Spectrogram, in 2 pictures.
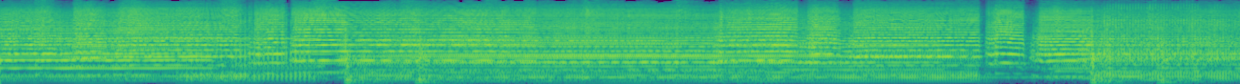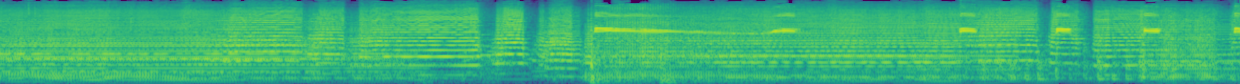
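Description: Marching band brass section of trumpets, trombones, saxophones and sousaphones playing loud held chords, with short breaks between phrases about two, five and nine seconds in.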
